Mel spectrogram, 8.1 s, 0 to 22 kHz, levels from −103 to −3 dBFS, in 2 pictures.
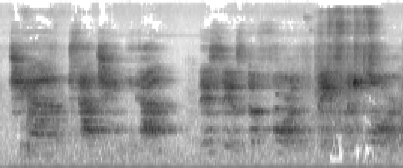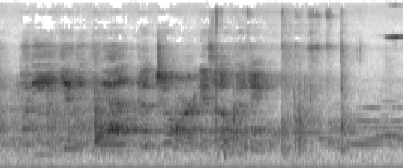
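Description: No technical faults turn up anywhere in this recording of sounds. Nothing in it calls for a timestamp or a repair.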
